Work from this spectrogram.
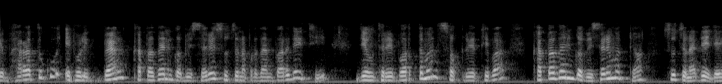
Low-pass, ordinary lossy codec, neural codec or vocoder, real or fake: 7.2 kHz; Opus, 16 kbps; vocoder, 44.1 kHz, 128 mel bands every 512 samples, BigVGAN v2; fake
